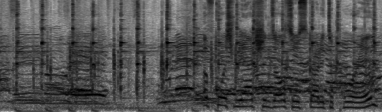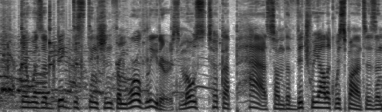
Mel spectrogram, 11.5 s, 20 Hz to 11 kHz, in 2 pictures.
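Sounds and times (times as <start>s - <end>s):
pots and pans banged in celebration in the streets: 0.0s - 9.2s
speech: 3.2s - 11.4s.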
